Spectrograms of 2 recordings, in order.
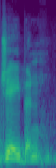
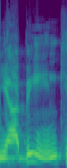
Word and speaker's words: Jabin: I had to write that phonetically beside it because I kept wanting to call him Jabin, but it's Yabin.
